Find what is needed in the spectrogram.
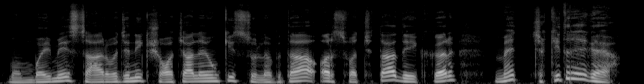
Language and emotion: Hindi, surprised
